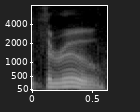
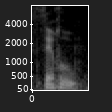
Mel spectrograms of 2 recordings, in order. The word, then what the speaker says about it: Theroux: You should know how to pronounce that. It's not Theroux. It's Theroux.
